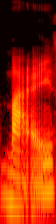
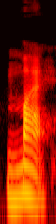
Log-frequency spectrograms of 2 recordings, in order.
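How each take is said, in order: First: The syllable has the third tone. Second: The syllable has the fourth tone, strong and short. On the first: It means to buy. "third tone is to buy" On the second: It means to sell. "fourth tone"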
